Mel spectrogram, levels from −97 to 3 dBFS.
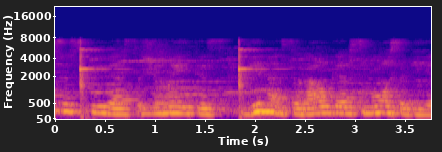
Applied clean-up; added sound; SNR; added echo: none; Piano; 14 dB; reverberation time 0.5 s.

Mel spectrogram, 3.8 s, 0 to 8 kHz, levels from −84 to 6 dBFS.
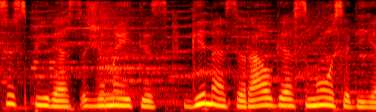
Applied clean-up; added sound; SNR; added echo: none; none; none; none.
